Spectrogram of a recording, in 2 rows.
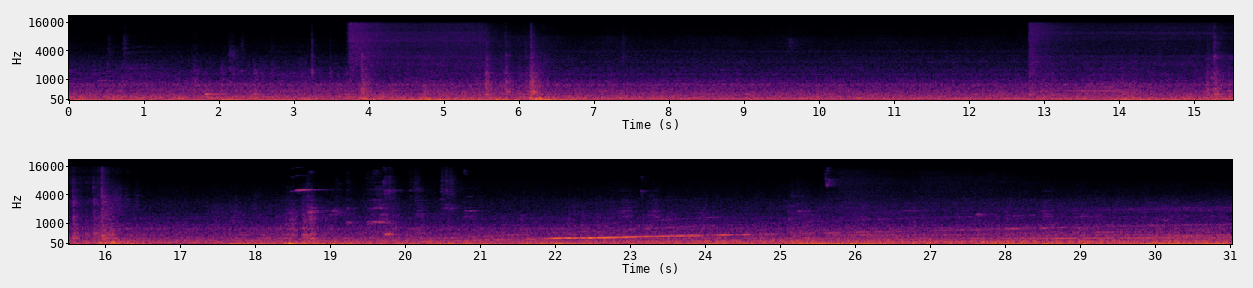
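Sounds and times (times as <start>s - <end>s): train wheels rumbling: 0.0s - 31.0s
hiss: 3.8s - 6.0s, 12.8s - 15.8s.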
